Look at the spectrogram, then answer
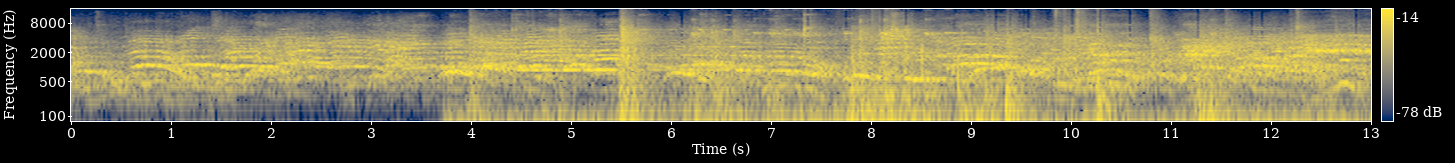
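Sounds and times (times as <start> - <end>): people shouting: 0.0 - 13.0.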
